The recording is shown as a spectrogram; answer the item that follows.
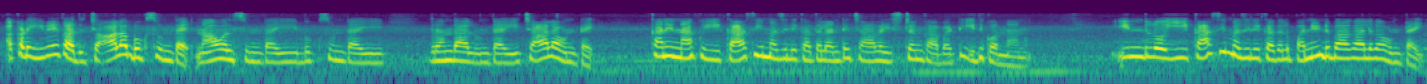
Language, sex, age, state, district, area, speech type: Telugu, female, 30-45, Andhra Pradesh, Kadapa, rural, spontaneous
